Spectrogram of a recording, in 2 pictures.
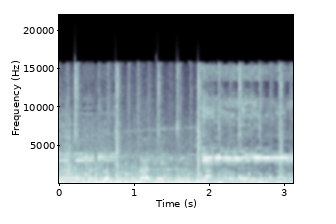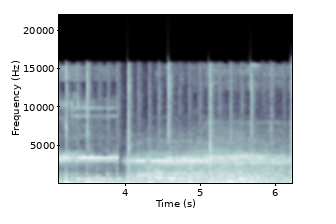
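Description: Background music over crowd and traffic noise on a busy street, with voices and a steady high tone for about two seconds in the middle.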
